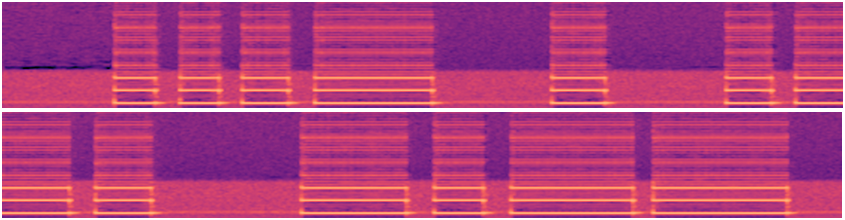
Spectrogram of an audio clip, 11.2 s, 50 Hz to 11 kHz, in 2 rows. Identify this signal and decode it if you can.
Morse code, heard as a keyed tone, about 5 wpm, 1950 Hz, with noise. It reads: VERY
